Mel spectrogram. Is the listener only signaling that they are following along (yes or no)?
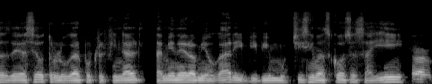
yes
